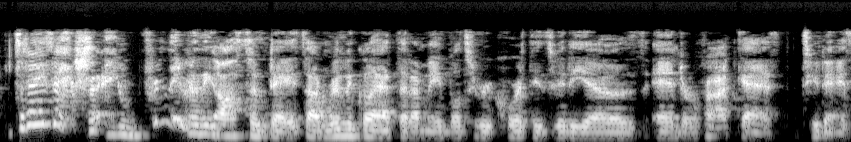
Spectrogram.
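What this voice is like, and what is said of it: Excited, upbeat speaking voice. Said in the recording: “can hear the excitement in my voice.”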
